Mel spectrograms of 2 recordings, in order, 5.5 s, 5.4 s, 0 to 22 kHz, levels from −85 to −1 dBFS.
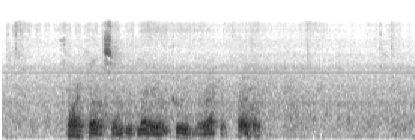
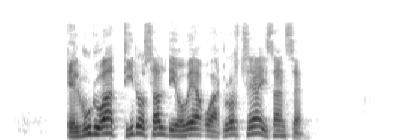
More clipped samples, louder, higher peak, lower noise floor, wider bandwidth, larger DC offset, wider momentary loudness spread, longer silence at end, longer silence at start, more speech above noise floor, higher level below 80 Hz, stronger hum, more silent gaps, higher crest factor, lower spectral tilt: neither; first, -22 LUFS vs -26 LUFS; about the same, -6 dBFS vs -6 dBFS; second, -47 dBFS vs under -90 dBFS; about the same, 12 kHz vs 11.5 kHz; neither; first, 24 LU vs 12 LU; second, 0 s vs 1.35 s; second, 0.2 s vs 0.9 s; second, 25 dB vs over 65 dB; first, -62 dBFS vs -78 dBFS; neither; neither; about the same, 18 dB vs 20 dB; about the same, -6.5 dB/octave vs -6.5 dB/octave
